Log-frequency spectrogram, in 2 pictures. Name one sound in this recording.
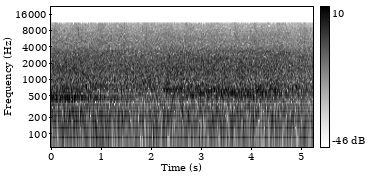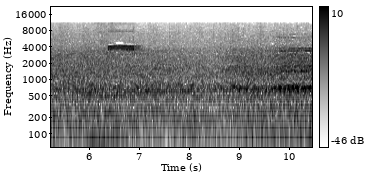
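A large stadium crowd cheers and chants loudly throughout.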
